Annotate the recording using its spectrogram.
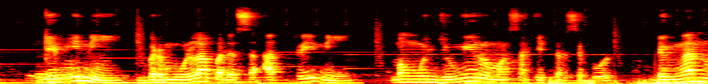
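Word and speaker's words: Rene: Karakter utama di dalam game ini adalah seorang gadis yang bernama Rini. Gimana sih pronounce-nya? R-E-N-E, bacanya Rini kan, bener kan?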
